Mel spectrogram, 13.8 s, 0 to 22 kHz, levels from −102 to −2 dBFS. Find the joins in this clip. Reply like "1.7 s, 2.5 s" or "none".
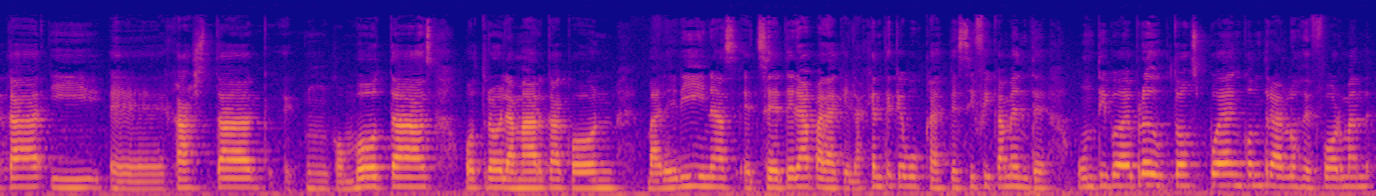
none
